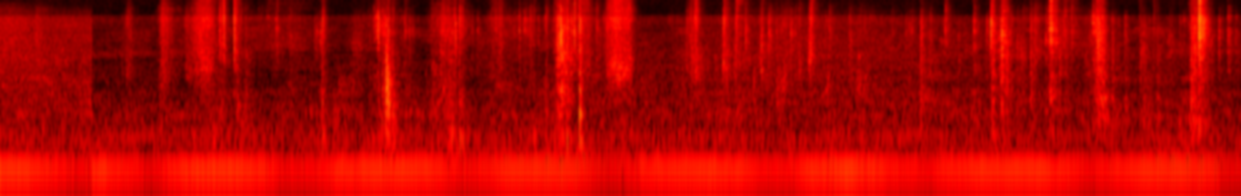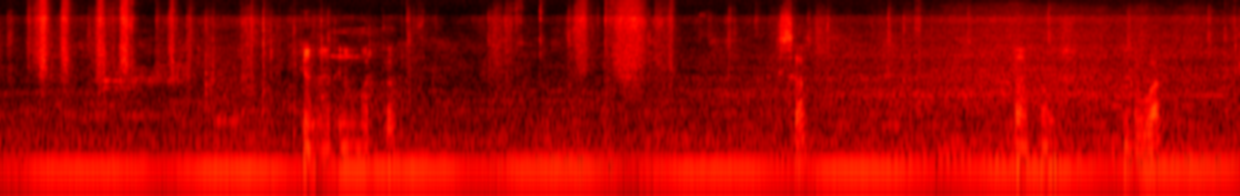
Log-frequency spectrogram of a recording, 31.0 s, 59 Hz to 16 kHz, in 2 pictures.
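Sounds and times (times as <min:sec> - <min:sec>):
steady low hum: 0:00.0 - 0:31.0.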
